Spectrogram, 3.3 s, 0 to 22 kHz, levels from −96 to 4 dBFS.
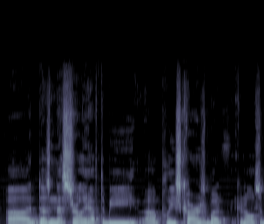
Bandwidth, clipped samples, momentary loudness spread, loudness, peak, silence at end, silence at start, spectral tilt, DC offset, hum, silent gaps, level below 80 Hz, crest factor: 15.5 kHz; under 0.1%; 8 LU; -39 LUFS; -22 dBFS; 0 s; 0.1 s; -4 dB/octave; under 0.1%; none; none; -88 dBFS; 16 dB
